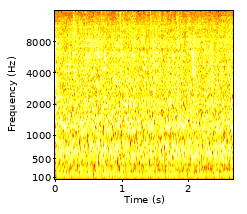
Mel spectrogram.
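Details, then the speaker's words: Late-90s 40-pint Whirlpool Accudry dehumidifier, reciprocating compressor, Emerson fan motor, running opened up: steady low compressor hum under even fan whoosh; normal running, evaporator very cold all over. "it's getting really cold all over. I just pointed at the area with the fins. Definitely working well."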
